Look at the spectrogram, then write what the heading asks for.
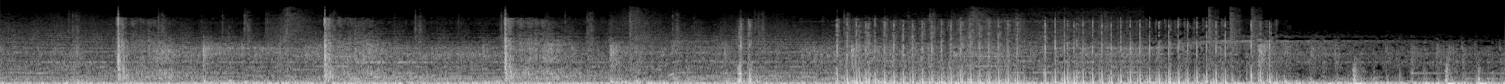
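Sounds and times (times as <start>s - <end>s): machine gun firing: 8.3s - 12.9s.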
